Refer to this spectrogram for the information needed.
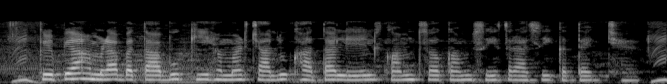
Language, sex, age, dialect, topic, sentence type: Maithili, female, 18-24, Southern/Standard, banking, statement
